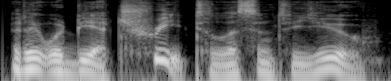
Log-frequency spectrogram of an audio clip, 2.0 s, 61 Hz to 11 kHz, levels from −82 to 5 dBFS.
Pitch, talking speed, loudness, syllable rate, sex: 110 Hz, 305 wpm, -17 LUFS, 6.3 syllables/s, male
